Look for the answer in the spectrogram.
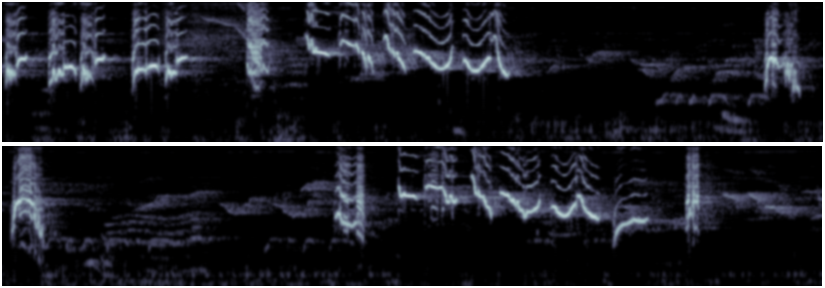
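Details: Oriental magpie-robin (kacer), persistent and agitated, delivering 'nembak' song meant to bait rivals: loud bursts of slurred, swooping whistles and harsh notes, separated by several seconds of near quiet with faint soft calls.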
